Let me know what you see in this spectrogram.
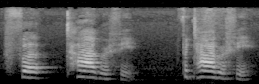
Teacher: We stress the second syllable.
